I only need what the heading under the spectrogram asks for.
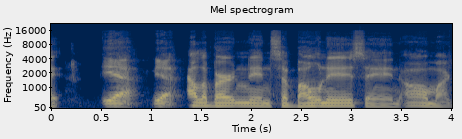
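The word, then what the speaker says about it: Haliburton: Halliburton and Sabonis, and oh my God, this was you might as well mortgage their season.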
